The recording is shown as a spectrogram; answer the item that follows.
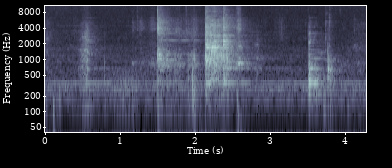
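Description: A metal pan is picked up and set down on a cooker, giving a few clanks and scraping clinks in separate bursts, close and fairly loud with no talk.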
